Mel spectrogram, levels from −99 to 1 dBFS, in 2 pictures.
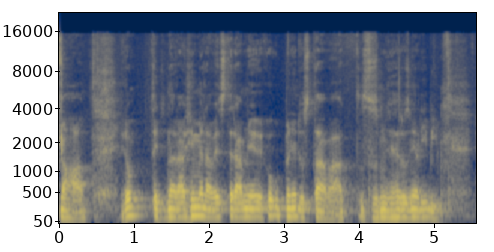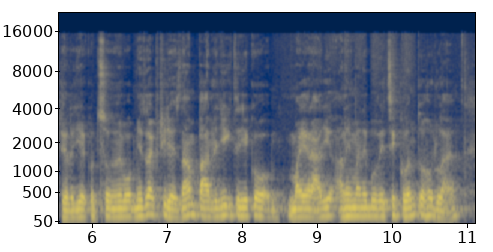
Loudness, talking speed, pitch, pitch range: -19 LUFS, 205 wpm, 110 Hz, 105-120 Hz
